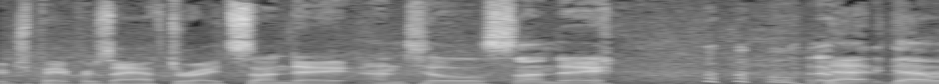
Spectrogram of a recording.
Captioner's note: laughing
